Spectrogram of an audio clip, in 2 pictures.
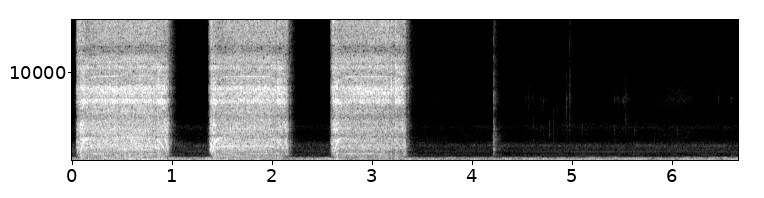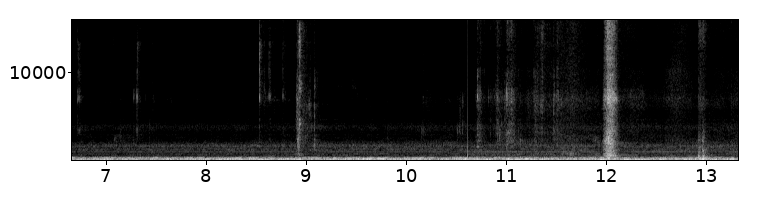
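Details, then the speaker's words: DeWALT DCF922 impact wrench after the gearbox (reducer) was replaced during a repair that also involved the motor, board and light unit; three crisp one-second bursts of fast, even hammering with no grinding or slipping. Sounds healthy and different from before. "В общем, поменяли редуктор. И звук уже совершенно другой."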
